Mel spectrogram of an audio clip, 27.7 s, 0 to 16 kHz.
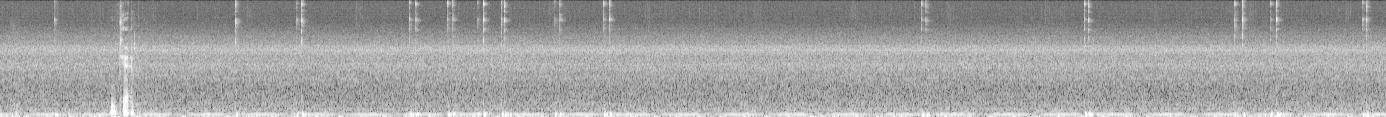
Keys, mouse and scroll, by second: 1.1-4.7 drag, 5.9 click, 8.2 click, 8.9 click, 9.5 click, 10.0 click, 11.0 click, 12.1 click, 18.4 click, 21.7 click, 25.4 click, 27.2 click.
